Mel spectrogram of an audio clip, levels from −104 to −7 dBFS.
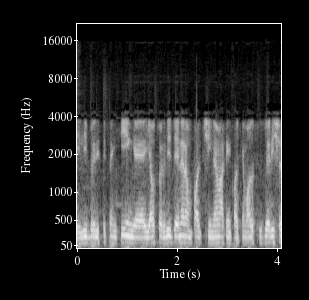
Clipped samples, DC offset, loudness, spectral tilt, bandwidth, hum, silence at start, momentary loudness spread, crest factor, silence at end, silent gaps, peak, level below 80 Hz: under 0.1%; under 0.1%; -22 LUFS; -8.5 dB/octave; 4.5 kHz; none; 0 s; 5 LU; 12 dB; 0 s; none; -10 dBFS; -48 dBFS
